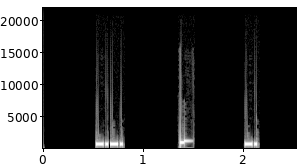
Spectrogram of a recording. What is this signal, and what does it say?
Morse code, heard as a keyed tone, about 50 wpm, 700 Hz. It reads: C N
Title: Single Letter-Number - Rapid-Fire 50wpm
